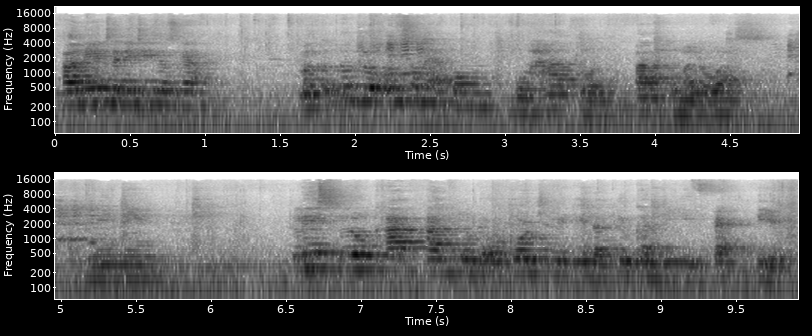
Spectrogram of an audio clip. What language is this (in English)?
Filipino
